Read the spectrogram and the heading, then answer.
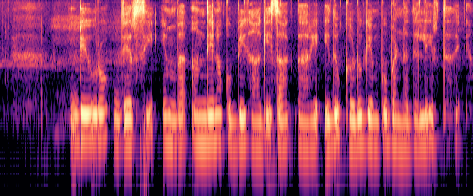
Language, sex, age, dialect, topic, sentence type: Kannada, female, 18-24, Mysore Kannada, agriculture, statement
